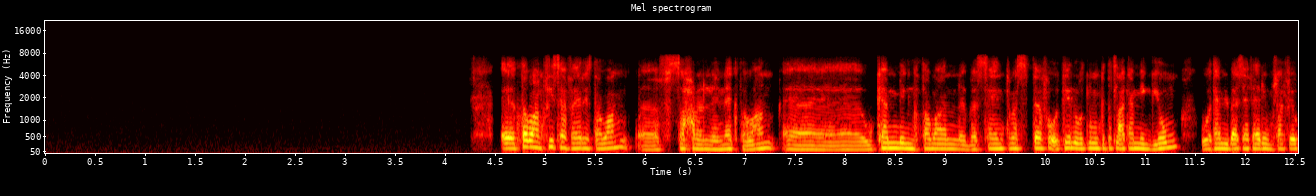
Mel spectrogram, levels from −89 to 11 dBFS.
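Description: From 10.5 s to the end at about 12.5 s, the speech suddenly runs about 1.47 times faster while its pitch holds steady: a time-stretched section. It sounds rushed, likely because software squeezed that stretch to fit a set length by dropping short slices. A spectrogram shows syllables and pauses abruptly compressed, with harmonic spacing unchanged, all beneath the HD Voice band edge near 7.5 kHz. The waveform shows tighter envelopes with small discontinuities at the splice points.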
